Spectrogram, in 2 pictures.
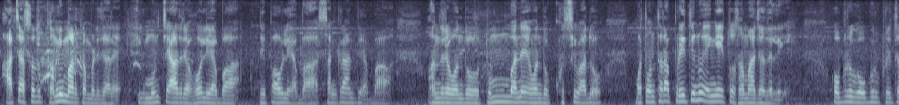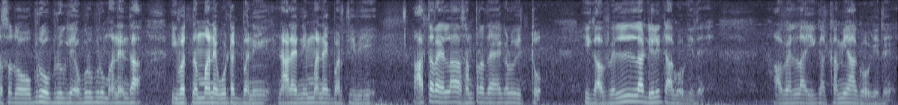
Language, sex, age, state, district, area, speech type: Kannada, male, 45-60, Karnataka, Chikkamagaluru, rural, spontaneous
